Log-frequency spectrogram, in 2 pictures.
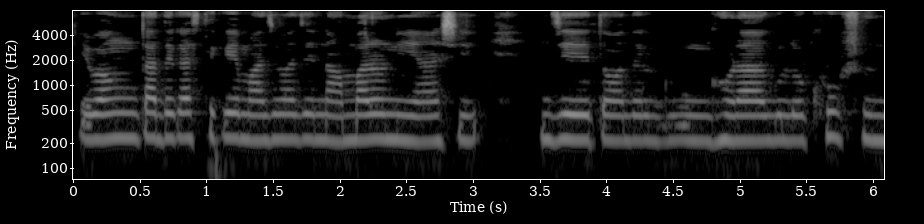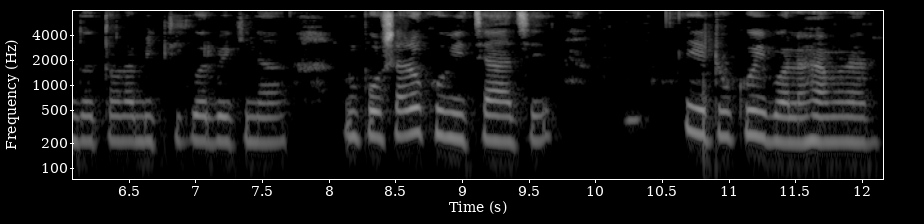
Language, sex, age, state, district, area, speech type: Bengali, female, 18-30, West Bengal, Dakshin Dinajpur, urban, spontaneous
